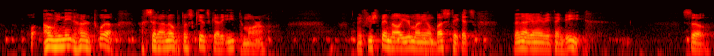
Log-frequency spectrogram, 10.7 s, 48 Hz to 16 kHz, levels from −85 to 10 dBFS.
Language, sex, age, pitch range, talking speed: English, male, 50-69, 105-130 Hz, 195 wpm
